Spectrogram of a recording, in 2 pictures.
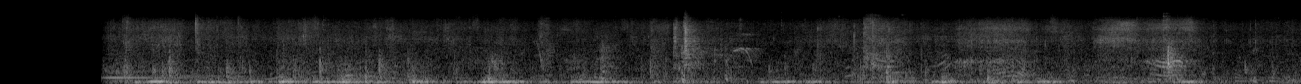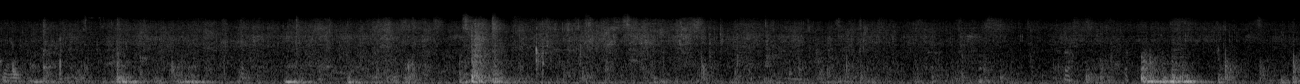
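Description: A crowd of young people chatter and move about in a large hall.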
